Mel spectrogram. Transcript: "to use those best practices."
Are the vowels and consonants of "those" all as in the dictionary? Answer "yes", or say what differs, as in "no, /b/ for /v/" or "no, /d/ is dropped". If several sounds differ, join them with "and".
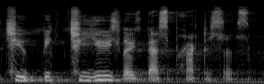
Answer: yes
